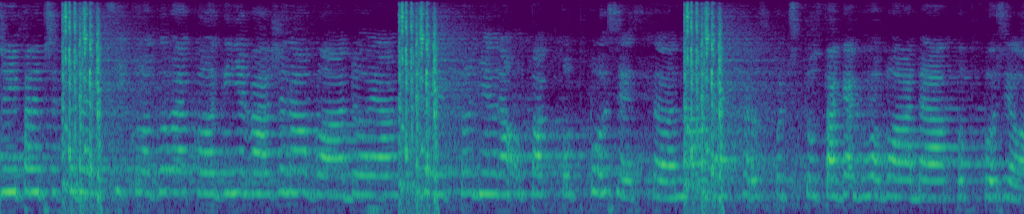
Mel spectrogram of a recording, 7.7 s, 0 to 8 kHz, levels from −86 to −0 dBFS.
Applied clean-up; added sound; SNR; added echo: none; Mechanisms; 2 dB; reverberation time 1.2 s.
